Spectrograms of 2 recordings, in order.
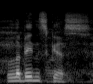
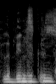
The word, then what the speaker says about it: Liubinskas: Pronounce his surname, Muzza. Did you remember? I don't remember the name. Yeah. Liubinskas. Liubinskas.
